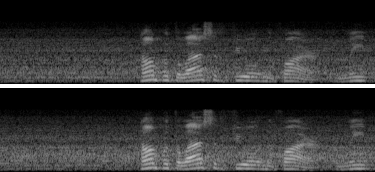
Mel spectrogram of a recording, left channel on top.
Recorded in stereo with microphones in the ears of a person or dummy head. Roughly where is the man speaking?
Centre.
